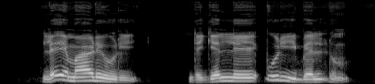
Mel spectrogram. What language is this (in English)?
Pular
